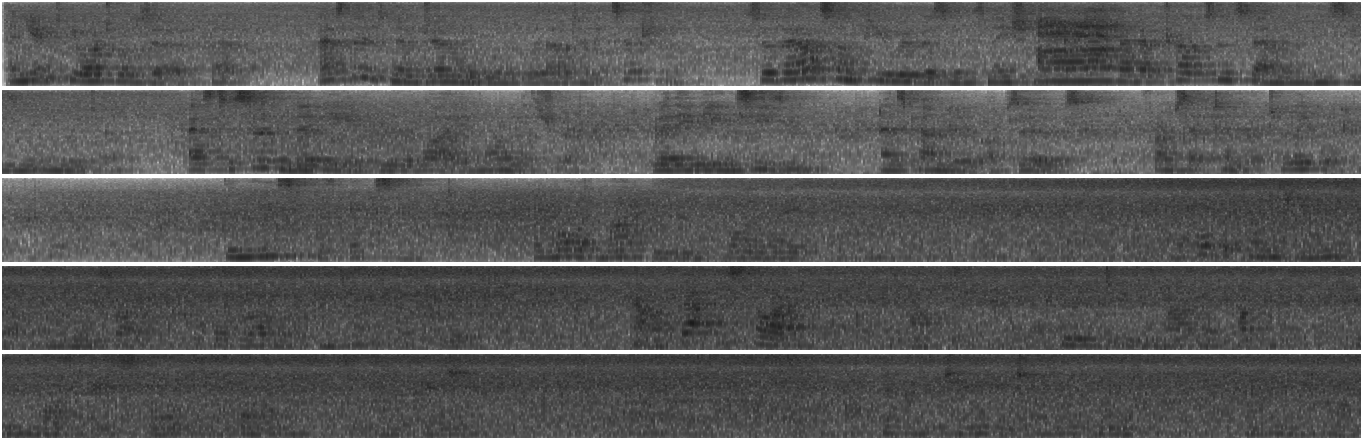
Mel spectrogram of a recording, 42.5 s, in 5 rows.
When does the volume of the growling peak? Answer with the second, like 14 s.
7 s.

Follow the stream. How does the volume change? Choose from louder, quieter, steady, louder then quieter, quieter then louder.
louder.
